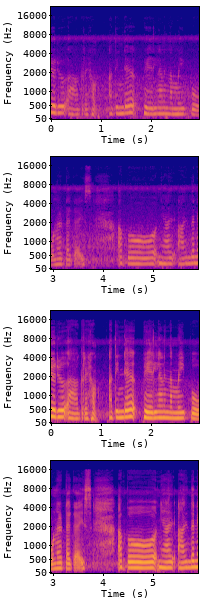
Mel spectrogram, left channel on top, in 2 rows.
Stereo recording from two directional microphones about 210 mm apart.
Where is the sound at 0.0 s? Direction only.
60° right (ahead or behind).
